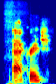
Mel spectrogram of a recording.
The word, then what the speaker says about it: Akridge: it should be pronounced it should be pronounced acreage because there's no C before the K right but like ack I go by acreage I don't really care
